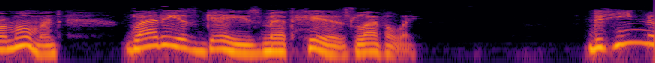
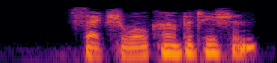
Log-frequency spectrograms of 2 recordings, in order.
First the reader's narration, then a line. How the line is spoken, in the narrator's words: said Nandamus calmly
